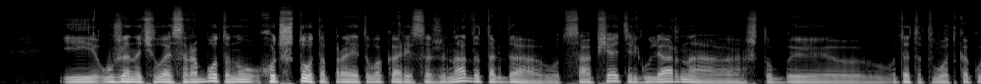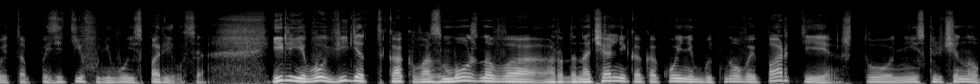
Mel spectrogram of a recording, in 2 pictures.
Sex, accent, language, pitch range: male, native, Russian, 95-120 Hz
